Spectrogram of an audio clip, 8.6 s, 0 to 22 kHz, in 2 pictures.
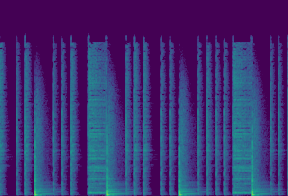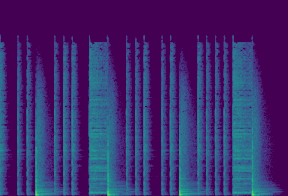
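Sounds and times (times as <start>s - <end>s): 
disco hi-hat: 0.0s - 8.4s
classic disco snare drum: 0.0s - 8.6s.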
